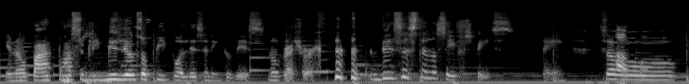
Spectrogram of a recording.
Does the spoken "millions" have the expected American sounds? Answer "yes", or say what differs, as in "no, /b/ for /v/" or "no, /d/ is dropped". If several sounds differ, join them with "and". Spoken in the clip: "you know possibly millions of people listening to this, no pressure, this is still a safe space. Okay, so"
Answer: no, /s/ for /z/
